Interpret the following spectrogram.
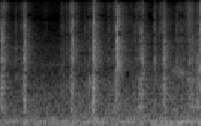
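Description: A deck of tarot cards being shuffled by hand: a quick, irregular run of light clicks and snaps of card against card.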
